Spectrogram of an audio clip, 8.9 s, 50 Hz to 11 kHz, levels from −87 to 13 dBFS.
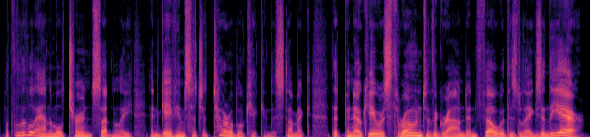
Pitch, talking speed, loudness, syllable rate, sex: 155 Hz, 210 wpm, -18 LUFS, 5.2 syllables/s, male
